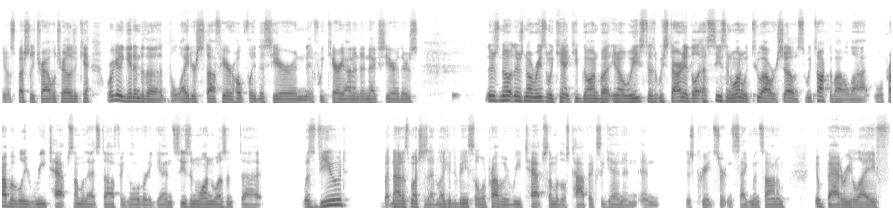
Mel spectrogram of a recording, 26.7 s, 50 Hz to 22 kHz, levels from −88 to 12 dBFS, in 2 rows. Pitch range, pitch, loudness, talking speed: 105-125 Hz, 115 Hz, -37 LUFS, 245 wpm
